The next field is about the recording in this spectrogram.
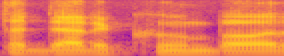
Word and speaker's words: Antetokounmpo: I go with Adetokounmpo. That's what it sounds like how he pronounces it.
